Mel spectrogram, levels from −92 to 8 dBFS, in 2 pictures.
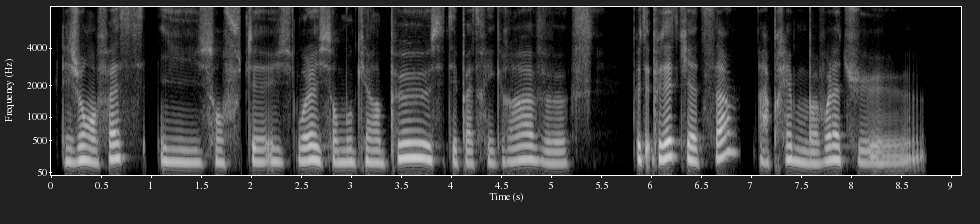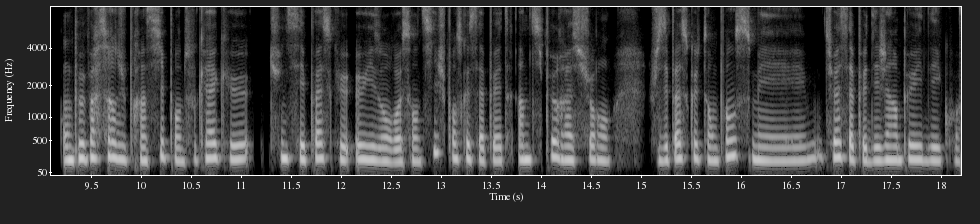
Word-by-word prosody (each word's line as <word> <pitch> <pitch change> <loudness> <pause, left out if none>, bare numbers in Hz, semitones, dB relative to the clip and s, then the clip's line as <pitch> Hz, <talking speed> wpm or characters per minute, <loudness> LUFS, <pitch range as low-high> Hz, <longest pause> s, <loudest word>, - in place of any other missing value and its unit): les 185 - -1
gens 195 +2 +3
en 175 - +1
face, 225 +5 0 0.2
ils 175 -2 -2
s'en 170 +1 -5
foutaient, 180 +1 -5
ils 175 -1 -8
ouais, 200 +2 +5
ils - - +1
s'en 170 -1 -4
moquaient 175 +1 -3
un 170 -1 -2
peu, 225 +5 +4
c'était 195 -3 -7
pas 165 -1 -5
très 170 +1 -10
grave, 190 +1 -2
heu. 160 +1 -6 0.6
Peut-ê 210 - 0
peut-être 230 +3 +6
qu'il 220 -4 +2
y - - +6
a 185 - 0
de 180 - -16
ça. 245 +8 +1 0.3
Après, 210 - -3
bon, 185 - -1
bah, 160 -1 -3
voilà, 195 +4 +2
tu 85 - -7 0.7
on 205 - +6
peut 225 +2 +5
partir 235 +1 +3
du 210 - +3
principe 195 +3 -2
en 190 - +1
tout 195 +3 -8
cas 225 +1 +3
que 220 0 0 0.2
tu 235 - -7
ne 225 - +6
sais 215 -1 +2
pas 225 +2 +2
ce 230 - -8
qu'eux, 205 -3 0
ils 205 -2 +4
ont 185 - +2
ressenti. 185 - -1
Je 310 - -9
pense 220 -2 -1
que 220 - +2
ça 195 -3 0
peut 195 0 -2
être 195 - -4
un 205 - +4
petit 210 +1 -3
peu - - 0
rassurant. 200 -2 0 0.4
Je 195 - -5
sais 200 - 0
pas - - +4
ce 230 - -7
que 230 - 0
tu 210 -1 -4
en 195 - +1
penses, 255 +4 0
mais 195 -1 0 0.2
tu 235 - +2
vois, 240 - +6
ça 210 - +3
peut 210 - 0
déjà 195 +2 +1
un 200 - +3
peu 210 +1 0
aider, 195 -1 +1
quoi? 195 -2 -11
200 Hz, 255 wpm, -23 LUFS, 185-220 Hz, 0.7 s, peut-être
